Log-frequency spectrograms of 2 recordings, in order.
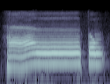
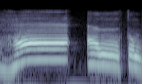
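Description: First: The vowel is short and the glottal stop softened. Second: The vowel is long and the glottal stop full. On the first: "ورش بيحذف الألف ويسهل الهمزة" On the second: "بيجيب ألف ويحقق همزة"

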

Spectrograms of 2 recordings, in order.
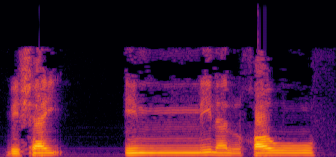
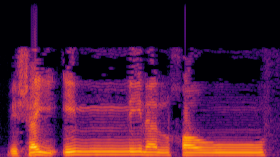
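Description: First: A brief stop comes just before the glottal stop. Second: The words run on without any stop. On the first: "له السكت على الساكن قبل الهمز" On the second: "وله عدم السكت أيضا"

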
